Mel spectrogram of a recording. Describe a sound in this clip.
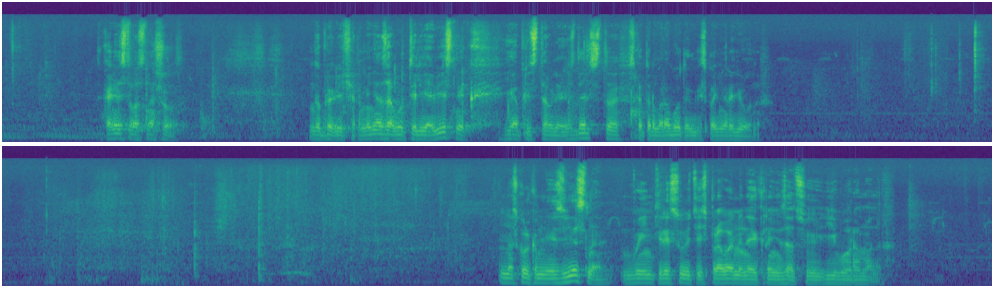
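A young man speaks calmly up close.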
